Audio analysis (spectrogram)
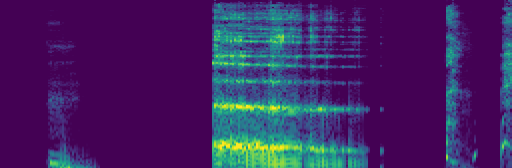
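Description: A long, loud, croaking burp rings out close up for over a second, preceded by a short breathy gulp and followed by a brief exhale.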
